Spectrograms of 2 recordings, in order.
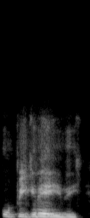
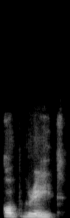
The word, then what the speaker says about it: upgrade: oímos a Rodrigo hablar del igrade que en realidad la pronunciación correcta es upgrade que significa ascender de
